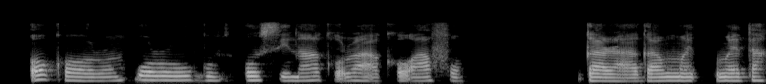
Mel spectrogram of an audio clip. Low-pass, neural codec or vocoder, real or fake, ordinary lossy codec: 7.2 kHz; vocoder, 22.05 kHz, 80 mel bands, Vocos; fake; none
